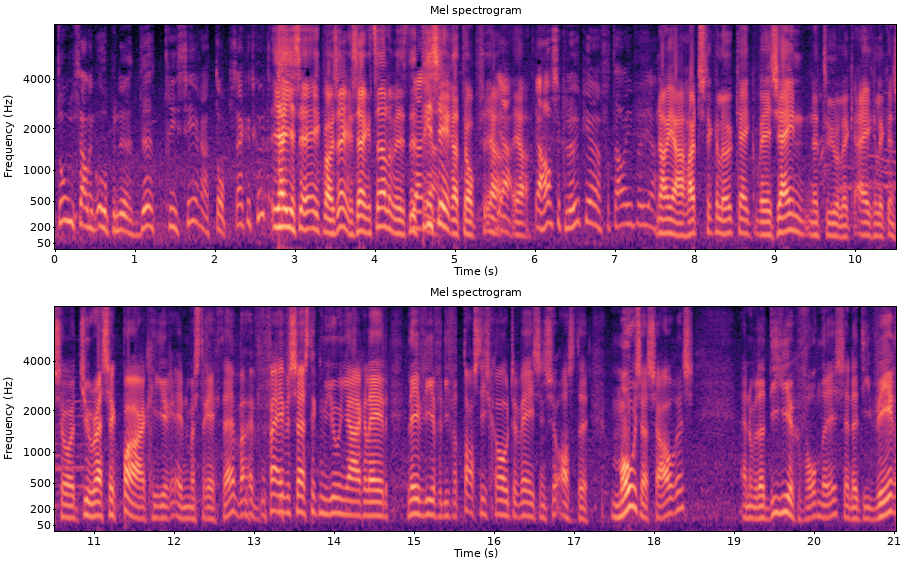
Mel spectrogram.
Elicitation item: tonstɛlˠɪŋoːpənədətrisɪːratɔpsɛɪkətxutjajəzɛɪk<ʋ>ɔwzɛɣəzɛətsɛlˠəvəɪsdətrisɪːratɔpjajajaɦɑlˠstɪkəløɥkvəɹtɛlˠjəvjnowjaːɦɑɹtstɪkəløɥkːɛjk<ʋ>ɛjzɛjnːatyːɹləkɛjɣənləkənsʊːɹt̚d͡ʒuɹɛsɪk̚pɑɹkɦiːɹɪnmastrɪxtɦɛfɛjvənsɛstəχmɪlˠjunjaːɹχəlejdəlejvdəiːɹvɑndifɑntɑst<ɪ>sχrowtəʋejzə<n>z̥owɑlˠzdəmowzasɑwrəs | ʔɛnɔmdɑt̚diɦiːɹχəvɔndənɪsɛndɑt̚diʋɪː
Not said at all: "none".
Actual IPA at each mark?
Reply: ʋ, ʋ, i, n

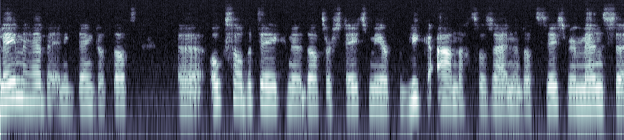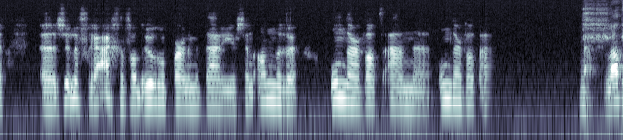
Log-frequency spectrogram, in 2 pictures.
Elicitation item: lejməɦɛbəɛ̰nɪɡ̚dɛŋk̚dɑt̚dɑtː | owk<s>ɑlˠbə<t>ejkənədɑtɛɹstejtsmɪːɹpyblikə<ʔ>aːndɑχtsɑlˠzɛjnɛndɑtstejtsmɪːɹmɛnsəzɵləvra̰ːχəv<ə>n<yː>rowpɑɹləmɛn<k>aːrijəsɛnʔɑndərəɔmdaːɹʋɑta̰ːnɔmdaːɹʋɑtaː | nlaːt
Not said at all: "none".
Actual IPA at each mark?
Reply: s, t, ʔ, ɑ, øː, t

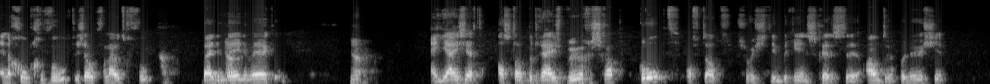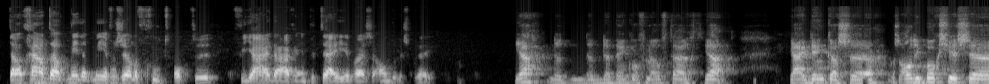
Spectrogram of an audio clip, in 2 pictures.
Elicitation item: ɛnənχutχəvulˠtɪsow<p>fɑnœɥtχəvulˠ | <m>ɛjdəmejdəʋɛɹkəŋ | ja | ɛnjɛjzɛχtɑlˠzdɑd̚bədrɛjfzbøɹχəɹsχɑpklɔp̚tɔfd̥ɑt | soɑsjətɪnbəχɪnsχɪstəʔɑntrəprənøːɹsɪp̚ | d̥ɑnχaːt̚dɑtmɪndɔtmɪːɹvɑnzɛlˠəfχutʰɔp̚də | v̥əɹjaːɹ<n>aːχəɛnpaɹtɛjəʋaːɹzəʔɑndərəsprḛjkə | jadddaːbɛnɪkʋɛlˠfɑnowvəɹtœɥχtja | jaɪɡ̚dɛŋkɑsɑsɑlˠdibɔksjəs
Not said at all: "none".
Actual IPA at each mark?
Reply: k, b, d

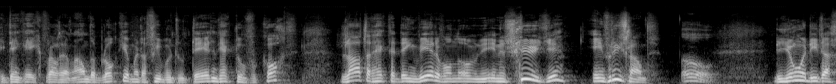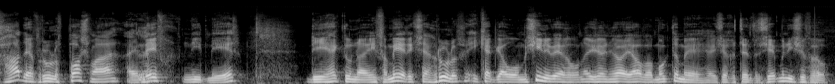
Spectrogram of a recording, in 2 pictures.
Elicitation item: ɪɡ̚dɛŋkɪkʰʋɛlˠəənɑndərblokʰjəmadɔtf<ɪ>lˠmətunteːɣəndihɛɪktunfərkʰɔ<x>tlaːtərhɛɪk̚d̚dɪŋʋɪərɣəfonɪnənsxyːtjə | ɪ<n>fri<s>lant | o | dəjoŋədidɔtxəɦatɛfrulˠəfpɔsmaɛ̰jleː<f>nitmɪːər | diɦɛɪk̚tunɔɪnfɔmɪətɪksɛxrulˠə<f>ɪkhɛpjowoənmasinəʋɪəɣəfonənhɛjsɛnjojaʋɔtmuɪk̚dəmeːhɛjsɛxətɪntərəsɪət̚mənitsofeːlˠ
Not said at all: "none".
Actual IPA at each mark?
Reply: i, x, n, s, f, f

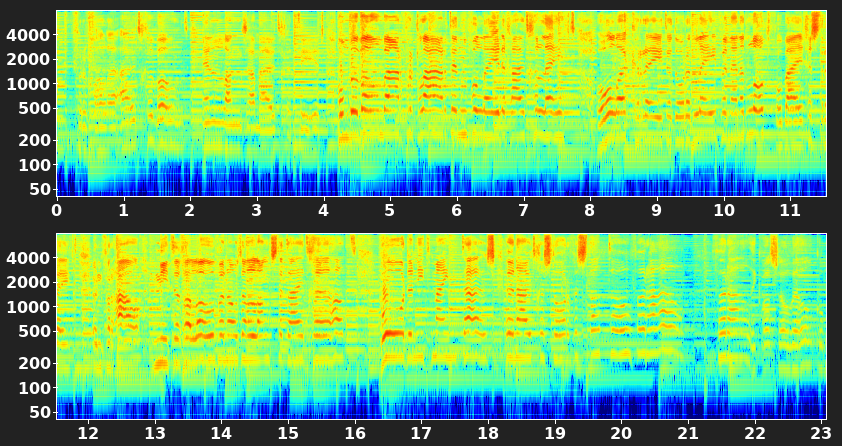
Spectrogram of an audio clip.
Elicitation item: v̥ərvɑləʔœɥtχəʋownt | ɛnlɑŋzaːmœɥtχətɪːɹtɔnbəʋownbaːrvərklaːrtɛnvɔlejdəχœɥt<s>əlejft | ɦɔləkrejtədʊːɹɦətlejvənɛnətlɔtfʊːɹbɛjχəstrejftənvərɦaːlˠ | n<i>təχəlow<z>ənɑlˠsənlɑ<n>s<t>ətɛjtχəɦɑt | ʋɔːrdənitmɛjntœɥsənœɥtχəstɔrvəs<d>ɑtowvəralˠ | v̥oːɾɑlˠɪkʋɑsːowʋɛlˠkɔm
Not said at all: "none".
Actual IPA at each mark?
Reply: χ, i, v, ŋ, t, t

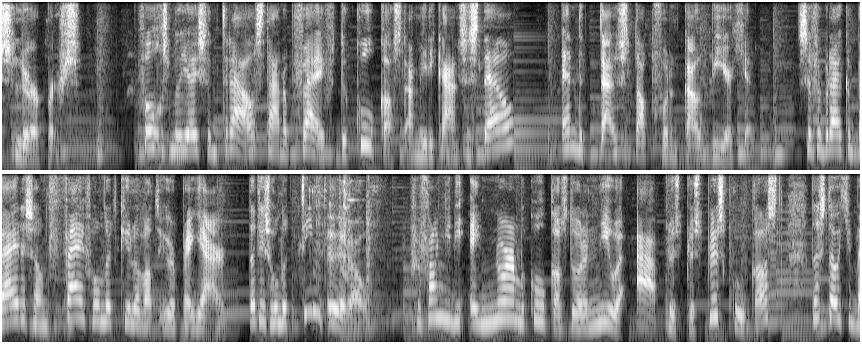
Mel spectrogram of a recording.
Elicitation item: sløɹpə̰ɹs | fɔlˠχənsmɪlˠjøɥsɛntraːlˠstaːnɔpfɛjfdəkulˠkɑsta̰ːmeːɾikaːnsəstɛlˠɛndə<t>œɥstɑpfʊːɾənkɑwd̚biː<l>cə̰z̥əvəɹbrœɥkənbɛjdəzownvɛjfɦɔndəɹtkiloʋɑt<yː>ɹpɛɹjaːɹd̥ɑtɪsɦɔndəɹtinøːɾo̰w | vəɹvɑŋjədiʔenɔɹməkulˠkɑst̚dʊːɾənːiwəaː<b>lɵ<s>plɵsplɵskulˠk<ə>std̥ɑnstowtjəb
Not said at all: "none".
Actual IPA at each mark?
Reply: t, ɹ, yː, p, s, ɑ

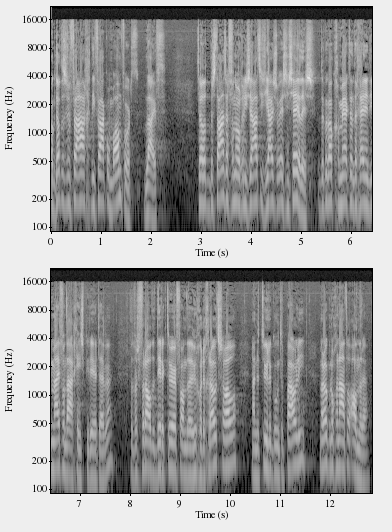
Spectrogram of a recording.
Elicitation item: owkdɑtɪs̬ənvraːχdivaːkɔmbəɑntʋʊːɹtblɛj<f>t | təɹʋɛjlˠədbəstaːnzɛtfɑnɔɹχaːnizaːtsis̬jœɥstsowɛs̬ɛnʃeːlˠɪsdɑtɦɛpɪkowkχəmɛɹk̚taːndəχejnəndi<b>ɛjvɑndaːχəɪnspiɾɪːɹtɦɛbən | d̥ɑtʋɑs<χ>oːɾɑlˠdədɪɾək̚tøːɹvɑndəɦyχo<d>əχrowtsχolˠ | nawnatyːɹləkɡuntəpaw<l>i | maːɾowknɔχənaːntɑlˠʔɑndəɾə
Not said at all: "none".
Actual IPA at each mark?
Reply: f, m, f, d, l

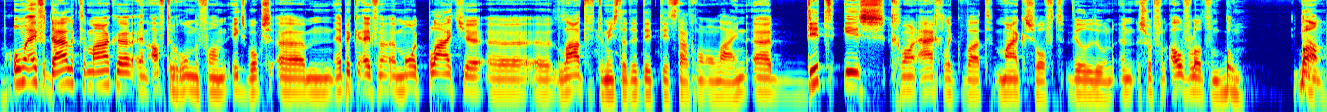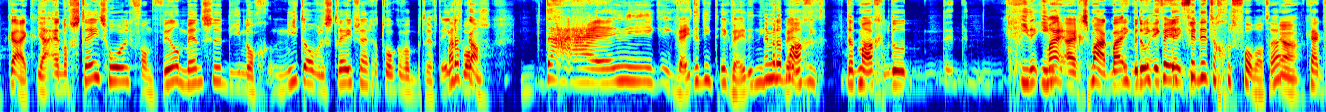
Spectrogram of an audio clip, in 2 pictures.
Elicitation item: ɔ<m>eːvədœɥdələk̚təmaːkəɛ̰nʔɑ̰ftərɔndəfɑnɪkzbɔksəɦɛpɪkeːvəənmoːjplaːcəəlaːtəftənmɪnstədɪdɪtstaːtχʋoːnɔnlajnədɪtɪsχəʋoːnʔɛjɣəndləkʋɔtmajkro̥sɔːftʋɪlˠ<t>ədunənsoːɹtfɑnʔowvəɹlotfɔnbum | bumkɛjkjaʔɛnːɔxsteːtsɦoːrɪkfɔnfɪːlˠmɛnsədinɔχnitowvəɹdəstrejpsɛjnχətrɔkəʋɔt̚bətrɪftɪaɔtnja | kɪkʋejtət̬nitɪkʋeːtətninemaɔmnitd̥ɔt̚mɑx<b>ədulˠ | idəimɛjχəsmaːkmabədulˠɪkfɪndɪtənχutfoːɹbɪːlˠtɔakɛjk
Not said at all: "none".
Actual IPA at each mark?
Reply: m, d, b

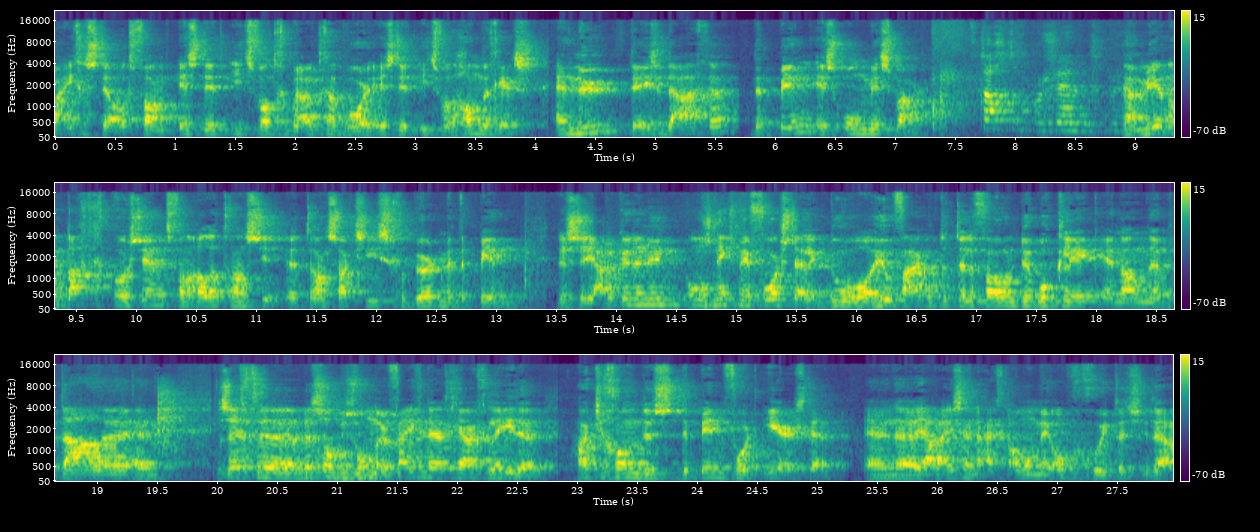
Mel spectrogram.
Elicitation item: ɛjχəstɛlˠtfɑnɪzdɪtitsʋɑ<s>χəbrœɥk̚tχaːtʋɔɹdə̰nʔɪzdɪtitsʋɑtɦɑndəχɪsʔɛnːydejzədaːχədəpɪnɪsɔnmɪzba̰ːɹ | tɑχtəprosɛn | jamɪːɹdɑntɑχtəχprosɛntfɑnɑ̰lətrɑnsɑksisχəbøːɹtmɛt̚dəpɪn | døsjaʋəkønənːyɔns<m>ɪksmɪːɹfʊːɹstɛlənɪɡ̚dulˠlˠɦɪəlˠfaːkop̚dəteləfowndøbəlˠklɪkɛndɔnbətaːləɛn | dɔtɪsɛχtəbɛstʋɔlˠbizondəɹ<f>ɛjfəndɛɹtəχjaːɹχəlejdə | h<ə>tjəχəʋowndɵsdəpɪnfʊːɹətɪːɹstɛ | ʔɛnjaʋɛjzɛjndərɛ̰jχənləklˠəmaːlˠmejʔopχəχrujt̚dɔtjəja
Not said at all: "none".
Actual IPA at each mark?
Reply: t, n, f, ɑ

